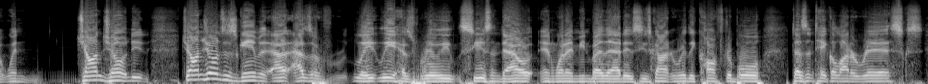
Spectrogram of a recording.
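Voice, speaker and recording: A man talking through an upcoming fight card in a loose, rambling way, stumbling over his words and correcting himself constantly. His voice sounds smooth and resonant. The recording is dry and close, with no room sound around him. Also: mid-range voice, fairly bright tone, no room sound, poor audio. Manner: rambling, many fillers and self-corrections. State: hiccups. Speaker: MMA podcast host. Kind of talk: casual fight breakdown.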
